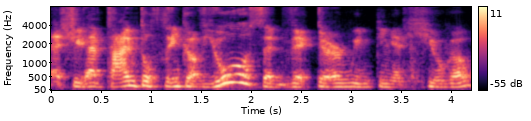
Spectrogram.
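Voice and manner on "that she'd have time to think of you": put-on French accent. Reading a story aloud, voicing a gargoyle: french accent. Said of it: "They all have the same accent".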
